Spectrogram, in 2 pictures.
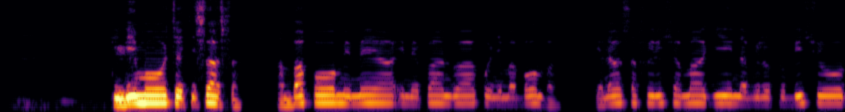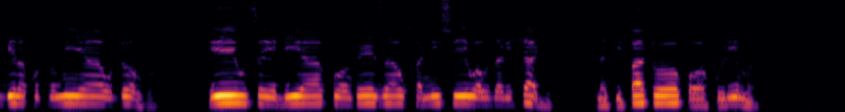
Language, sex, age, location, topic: Swahili, male, 25-35, Dar es Salaam, agriculture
